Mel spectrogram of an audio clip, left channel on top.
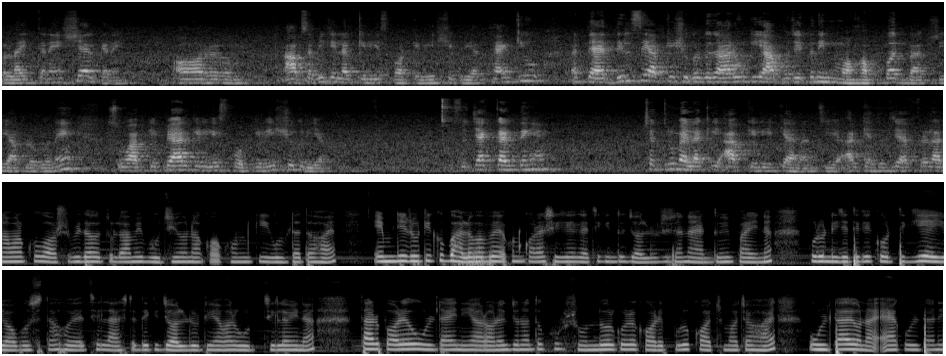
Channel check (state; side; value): different; both; correlation 0.00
